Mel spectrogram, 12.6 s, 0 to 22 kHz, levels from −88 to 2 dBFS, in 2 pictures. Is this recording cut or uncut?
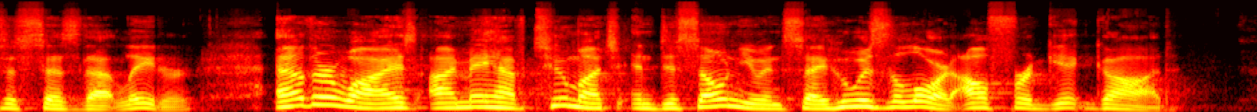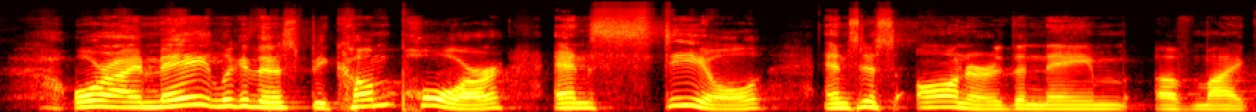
cut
